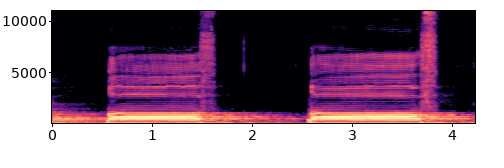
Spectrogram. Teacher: জিহ্বার গোড়া তার বরাবর উপরের তালুর সঙ্গে লাগিয়ে উচ্চারিত হয় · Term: কফের মাখরাজ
